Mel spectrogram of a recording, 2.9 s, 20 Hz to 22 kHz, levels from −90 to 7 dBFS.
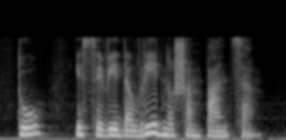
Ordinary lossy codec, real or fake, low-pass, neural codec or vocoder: none; fake; 7.2 kHz; autoencoder, 48 kHz, 128 numbers a frame, DAC-VAE, trained on Japanese speech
